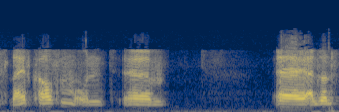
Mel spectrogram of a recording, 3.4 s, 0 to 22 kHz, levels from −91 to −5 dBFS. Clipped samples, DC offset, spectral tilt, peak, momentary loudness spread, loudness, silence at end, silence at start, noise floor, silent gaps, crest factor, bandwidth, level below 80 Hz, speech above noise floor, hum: under 0.1%; under 0.1%; -3 dB/octave; -8 dBFS; 16 LU; -24 LUFS; 0 s; 0 s; -61 dBFS; none; 18 dB; 7.4 kHz; -62 dBFS; 34 dB; none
